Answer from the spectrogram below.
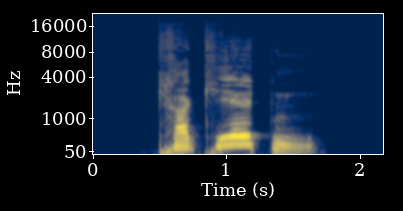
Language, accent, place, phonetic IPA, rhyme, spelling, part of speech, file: German, Germany, Berlin, [kʁaˈkeːltn̩], -eːltn̩, krakeelten, verb, De-krakeelten.ogg
- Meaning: inflection of krakeelen: 1. first/third-person plural preterite 2. first/third-person plural subjunctive II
